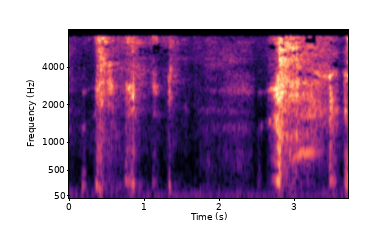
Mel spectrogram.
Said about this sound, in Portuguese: Me desculpem por uma tosse que tenho, todavia, mas vamos seguir adiante.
